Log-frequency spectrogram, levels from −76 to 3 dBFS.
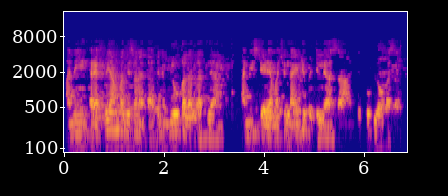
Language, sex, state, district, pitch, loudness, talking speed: Konkani, male, Goa, North and South Goa, 360 Hz, -20 LUFS, 155 wpm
